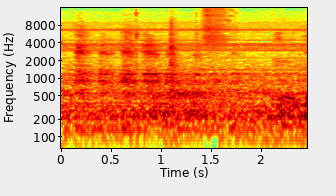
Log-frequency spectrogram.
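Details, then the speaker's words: Rapid shallow breathing (tachypnea) imitated by an adult, as a sign of respiratory distress in a ventilated or tracheostomy patient failing a weaning trial: quick, shallow, panting breaths. "so to compensate they'll start breathing faster and because of that their heart starts going faster it's a vicious cycle"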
